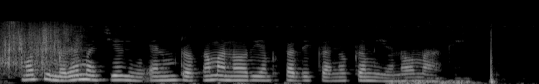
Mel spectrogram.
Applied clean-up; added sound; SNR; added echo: classical method Wiener filter.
